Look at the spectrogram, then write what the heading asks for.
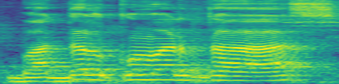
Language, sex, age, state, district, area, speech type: Odia, male, 45-60, Odisha, Kendrapara, urban, spontaneous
